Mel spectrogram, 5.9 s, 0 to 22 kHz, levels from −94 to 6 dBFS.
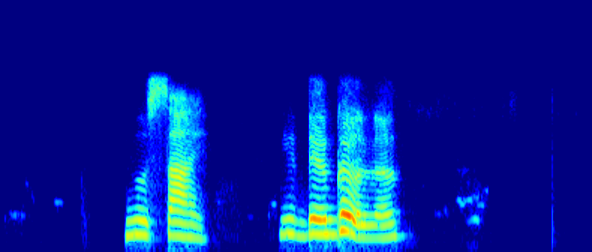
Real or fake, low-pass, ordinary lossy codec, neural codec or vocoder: fake; 7.2 kHz; Opus, 16 kbps; codec, 16 kHz, 0.5 kbps, X-Codec, HuBERT features, trained on general audio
